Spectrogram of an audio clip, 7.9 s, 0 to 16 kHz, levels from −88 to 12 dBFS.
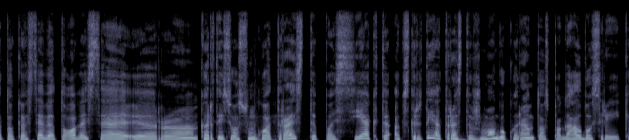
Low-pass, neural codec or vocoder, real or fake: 14.4 kHz; none; real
